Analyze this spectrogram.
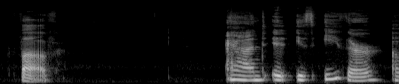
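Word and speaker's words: ו: Now, it is spelled wow, but is pronounced generally Vav.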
